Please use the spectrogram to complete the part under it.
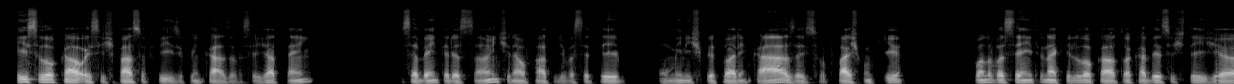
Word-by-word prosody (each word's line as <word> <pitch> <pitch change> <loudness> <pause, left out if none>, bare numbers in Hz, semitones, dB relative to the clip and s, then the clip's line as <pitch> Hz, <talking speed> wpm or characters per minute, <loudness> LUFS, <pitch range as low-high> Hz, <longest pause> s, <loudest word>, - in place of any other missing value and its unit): esse 115 +2 +2
local 100 -2 +7
esse - - -4
espaço 95 +1 +1
físico 90 -1 -8
em 85 - -8
casa 85 +1 -1
você 85 0 -13
já 90 -1 +2
tem. 100 +10 -5 0.9
Isso - - -8
é - - +3
bem 90 +1 +2
interessante, 90 +5 -2
né, 85 - -1
o 80 - +1
fato 85 0 -4
de 85 - -13
você 85 0 -9
ter 90 +1 -1 0.4
um 85 0 -12
mini 90 +1 -5
escritório 85 -1 0
em - - -11
casa. 95 -4 +4
Isso 85 - -13
faz - - +5
com 95 - -7
que 100 +1 -4 0.7
quando 100 +1 +1
você 105 0 +1
entra 95 +1 -2
naquele 100 -1 +1
local, 95 -2 +3
a - - -7
tua 95 - -3
cabeça 90 0 -1
esteja 95 -1 -5
90 Hz, 185 wpm, -25 LUFS, 85-100 Hz, 0.9 s, local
